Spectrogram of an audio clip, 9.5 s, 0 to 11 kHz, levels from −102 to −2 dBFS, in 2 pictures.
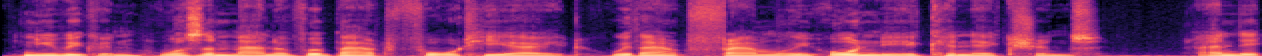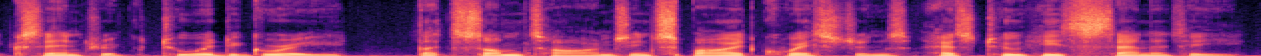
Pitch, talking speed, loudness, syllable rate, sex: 135 Hz, 165 wpm, -18 LUFS, 5.4 syllables/s, male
